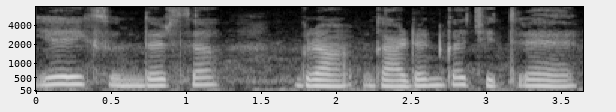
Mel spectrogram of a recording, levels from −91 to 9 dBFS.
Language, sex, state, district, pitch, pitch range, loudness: Hindi, female, Jharkhand, Deoghar, 215 Hz, 210-245 Hz, -15 LUFS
